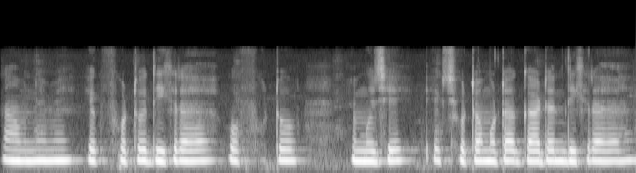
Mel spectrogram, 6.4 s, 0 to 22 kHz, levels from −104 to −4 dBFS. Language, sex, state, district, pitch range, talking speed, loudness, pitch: Hindi, female, Uttar Pradesh, Budaun, 210-220 Hz, 150 wpm, -15 LUFS, 215 Hz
